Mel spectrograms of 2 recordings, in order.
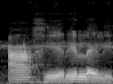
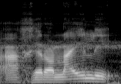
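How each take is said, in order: First: The word akhir ends in an i vowel. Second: The word akhir ends in an u vowel. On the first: The speaker calls it right. "Harus dibaca akhiril laili" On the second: The speaker calls it wrong. "nggak boleh dibaca akhirul laili"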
